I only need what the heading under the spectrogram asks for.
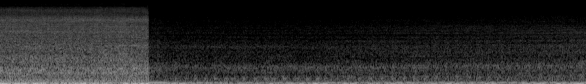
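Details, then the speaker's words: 1989 Jeep Wrangler YJ after replacing a bad fuel injector that squirted a straight stream: loud burst of revs, then low, uneven, lumpy running; starts and runs only with throttle held, shuts off otherwise, won't idle. "so as of right now the injector does work but it doesn't idle on its own so if you're not holding the gas it'll just completely shut off"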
